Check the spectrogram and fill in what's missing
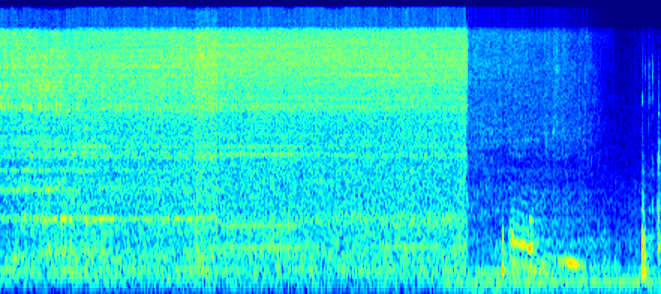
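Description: A saw cuts into an Agua Nueva vein agate with a loud, steady whining hiss that holds for about six seconds and then stops abruptly. Scattered clatters and small knocks follow.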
